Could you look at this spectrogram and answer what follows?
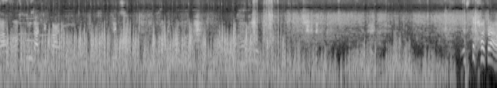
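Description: Strong wind blowing hard outdoors, a steady loud rush buffeting the microphone throughout, with people talking over it.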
